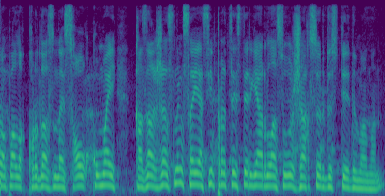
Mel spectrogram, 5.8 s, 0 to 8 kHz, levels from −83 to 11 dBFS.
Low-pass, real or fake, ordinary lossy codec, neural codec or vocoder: 7.2 kHz; fake; none; codec, 16 kHz, 8 kbps, FreqCodec, larger model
